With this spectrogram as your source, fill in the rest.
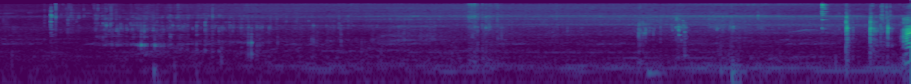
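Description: Chilled Sprite is poured into a glass with lemon and mint to make a sweet sherbet drink. Soft liquid trickling and dripping build gradually, with fizzy splashes growing louder near the end.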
